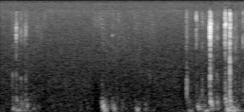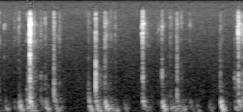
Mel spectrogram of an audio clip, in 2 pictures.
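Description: Faint typing on a computer keyboard: a few scattered key clicks, then a quick, dense run of clicks from about two seconds in.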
